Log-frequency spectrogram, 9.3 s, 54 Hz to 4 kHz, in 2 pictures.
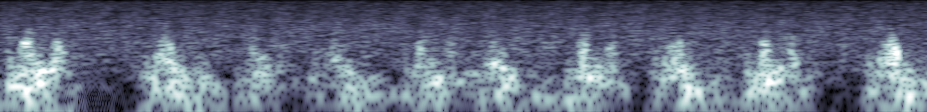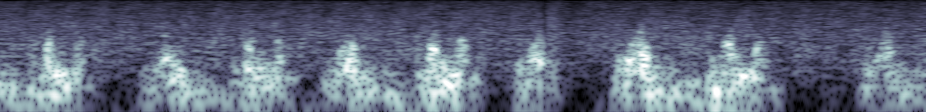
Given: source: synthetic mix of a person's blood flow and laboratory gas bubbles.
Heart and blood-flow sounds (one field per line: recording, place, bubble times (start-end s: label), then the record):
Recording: Doppler ultrasound of blood flow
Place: precordium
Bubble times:
no bubbles
From the record:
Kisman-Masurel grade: 000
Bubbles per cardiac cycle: 0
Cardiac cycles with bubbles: 0%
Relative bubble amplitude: no bubbles discernible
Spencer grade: 0 (complete lack of bubble signals)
